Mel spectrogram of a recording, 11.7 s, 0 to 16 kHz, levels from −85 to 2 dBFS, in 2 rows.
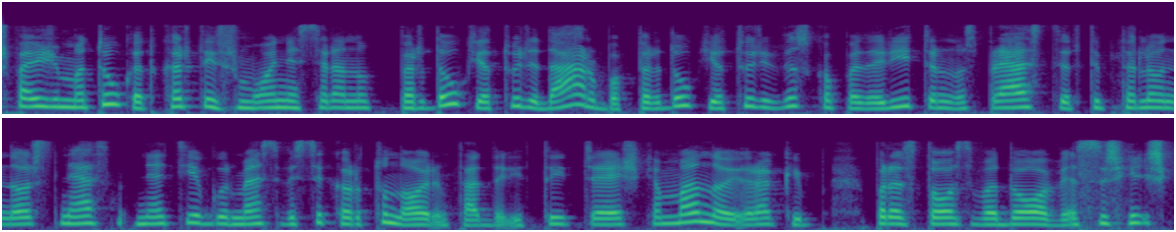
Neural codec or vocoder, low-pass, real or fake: codec, 16 kHz, 2 kbps, X-Codec, HuBERT features, trained on LibriSpeech; 7.2 kHz; fake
